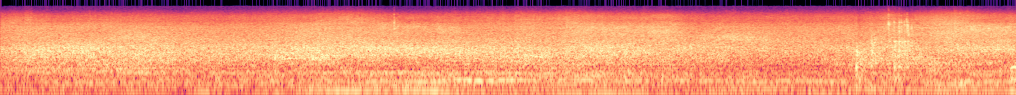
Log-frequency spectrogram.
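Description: A motor vehicle running nearby: a steady, loud noise with a low wavering engine hum under it. A couple of small clicks near the end as the plastic mold is handled.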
